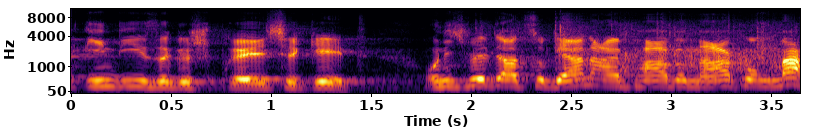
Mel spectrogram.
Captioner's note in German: Beifall SPD und Freie Demokraten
